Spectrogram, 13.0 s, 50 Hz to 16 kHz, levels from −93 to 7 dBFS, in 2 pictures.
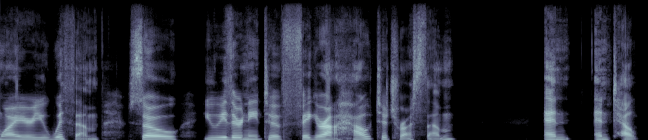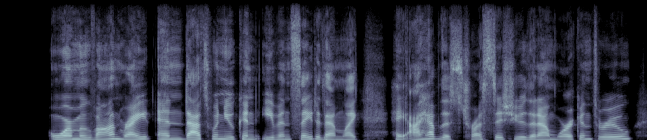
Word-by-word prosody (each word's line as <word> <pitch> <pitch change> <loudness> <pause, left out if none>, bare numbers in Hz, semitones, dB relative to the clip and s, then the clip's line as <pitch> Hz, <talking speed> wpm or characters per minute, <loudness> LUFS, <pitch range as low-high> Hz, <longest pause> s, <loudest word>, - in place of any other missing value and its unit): why 175 0 +2
are 180 0 +2
you 180 -1 -3
with 220 +4 -4
them? - - -6 0.3
So, 180 -5 +3 0.2
you 195 0 -7
either 195 -1 +3
need 185 -2 -1
to 180 -3 -2
figure 185 +2 +1
out 170 - +9 0.2
how 235 - +3
to 200 -4 -4
trust - - -3
them 195 +3 -8 0.9
and 185 -2 +4 0.2
and 185 -3 -1
tell - - +1 0.6
or 200 0 +1
move 195 -1 -4
on, 230 +5 +1
right? 195 +5 +3
And 200 0 -1
that's 205 +3 +5
when 235 -2 -4
you 210 - 0
can 195 -4 -1
even 185 -2 -2
say 200 +5 +1
to 230 - -5
them, 165 -3 0
like, 160 -1 0 0.3
"Hey, 185 - -3
I 170 - +4
have 245 +2 0
this 175 -3 0
trust 170 +2 -2
issue 210 +2 -2
that 175 -3 -1
I'm 165 +1 +3
working 180 +4 -4
through, 235 +5 -4
190 Hz, 200 wpm, -25 LUFS, 180-205 Hz, 0.9 s, out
